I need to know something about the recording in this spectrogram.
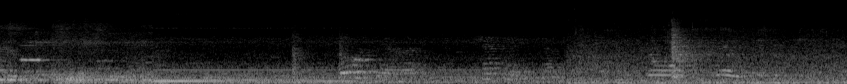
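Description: Indistinct voices over background hubbub, with a low steady hum for a couple of seconds in the middle.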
